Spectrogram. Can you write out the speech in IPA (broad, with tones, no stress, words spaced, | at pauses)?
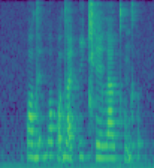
pɔ˨dɛ˦ʔ bɔ˦pɔ̰˦˨ da̰˦˨ɪ̯ pi˦t͡ɕʰe˨ la˨ʊ̯kʰũ˦˨ɡʊ˦ʔ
